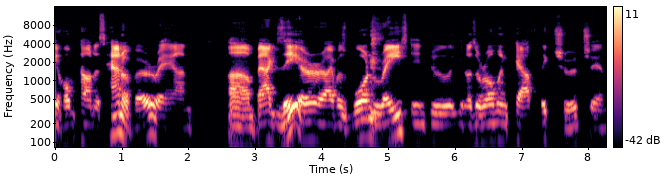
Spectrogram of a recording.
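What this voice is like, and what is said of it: German accent. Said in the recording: “as you hear in my accent, I was born and raised in Germany, in north central Germany.”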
